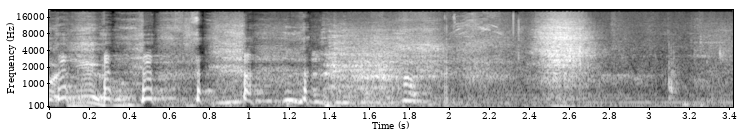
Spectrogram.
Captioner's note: laughter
